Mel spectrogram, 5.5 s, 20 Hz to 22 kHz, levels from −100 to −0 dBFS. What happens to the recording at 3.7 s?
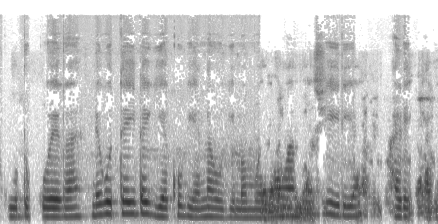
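Speech suppressed in double talk runs from 3.27 to 3.93 s: the talker's level sinks by a few decibels, about 5 dB at its deepest. This is likely an echo canceller mistaking simultaneous talk for loudspeaker echo and turning everything down.

The other side's voice leaking through overlaps it, from 3.32 to 4.06 s, as a second, fainter voice only a little below the talker, around 5 dB under. This likely comes from residual loudspeaker echo that cancellation failed to remove from the microphone.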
